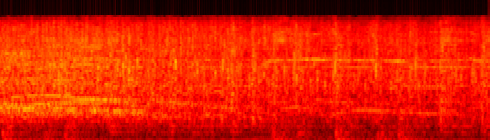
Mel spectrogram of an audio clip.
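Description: An audience applauds loudly and steadily, a dense wash of many hands clapping that holds at an even level throughout with no pause or voices standing out.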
